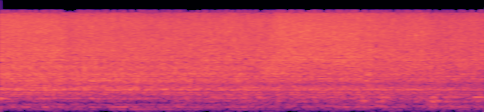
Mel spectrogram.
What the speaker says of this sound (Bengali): ফোড়নটা ভালো করে ভাজা ভাজা হয়ে গেছে সবজিগুলো অ্যাড করে দিয়ে দেবো টমেটো আলু পটল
